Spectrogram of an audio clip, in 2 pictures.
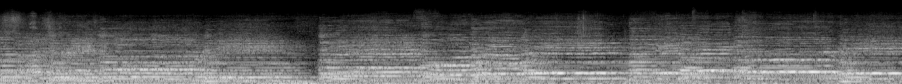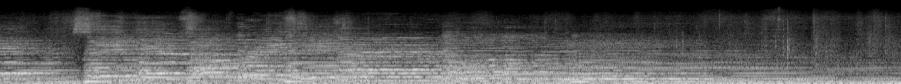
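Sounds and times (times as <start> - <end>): choir and congregation singing a hymn: 0.0 - 17.8.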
